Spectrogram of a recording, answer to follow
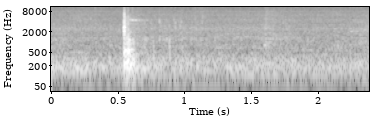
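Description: A single sharp knock of a hard object about half a second in, over steady outdoor background noise.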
